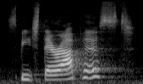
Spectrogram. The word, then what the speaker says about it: speech therapist: said speech therap therapist speech therapist so he is pronouncing that's again that second syllable where it should be first syllable stress speech therapist speech therapist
